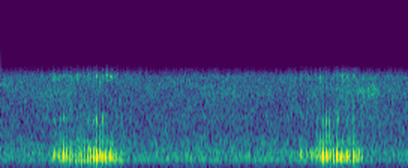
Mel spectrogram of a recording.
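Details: Sleeping dog snoring softly indoors: two slow, rasping breaths with a low throaty rumble, each lasting about half a second and spaced roughly two and a half seconds apart over a quiet hiss.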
